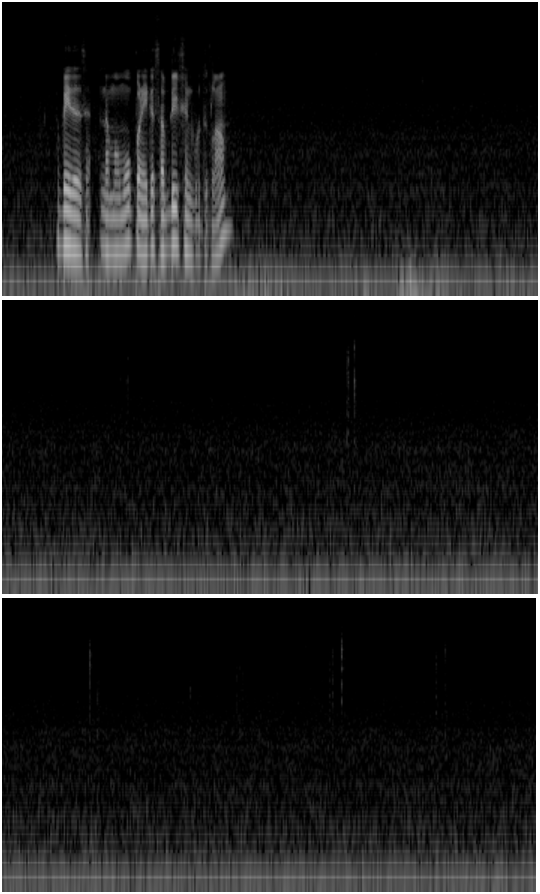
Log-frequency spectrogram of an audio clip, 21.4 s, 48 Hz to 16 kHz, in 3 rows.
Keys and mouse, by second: 5.0 middle click, 10.4 click, 11.8 r, 14.1 click, 15.5 g, 17.3 shift+middle click, 19.6 click, 20.2 g.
